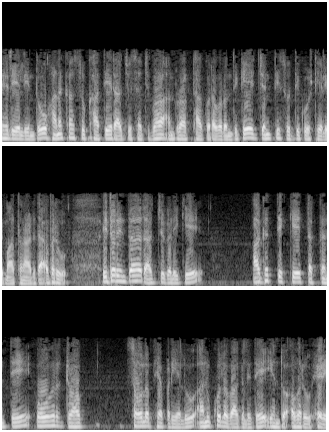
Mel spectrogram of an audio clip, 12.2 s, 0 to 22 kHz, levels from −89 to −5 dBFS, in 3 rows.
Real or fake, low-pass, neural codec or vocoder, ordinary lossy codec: real; 5.4 kHz; none; none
